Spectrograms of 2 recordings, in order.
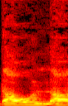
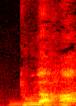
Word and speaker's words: Daulah: ये लफ्ज प्रोनाउंसिएशन दाऊ ला है। दूल्हा नहीं है। ये सबसे पहले याद रख लीजिएगा कि ये दाऊ ला है। दाल ज़बर वा साकिन दाऊ और लाम अलिफ ला है।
